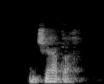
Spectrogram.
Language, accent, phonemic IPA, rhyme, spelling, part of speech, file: English, Southern England, /ˈd͡ʒæbə(ɹ)/, -æbə(ɹ), jabber, verb / noun, LL-Q1860 (eng)-jabber.wav
- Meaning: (verb) 1. To talk rapidly, indistinctly, or unintelligibly; to utter gibberish or nonsense 2. To utter rapidly or indistinctly; to gabble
